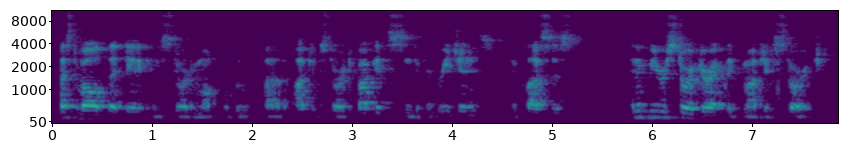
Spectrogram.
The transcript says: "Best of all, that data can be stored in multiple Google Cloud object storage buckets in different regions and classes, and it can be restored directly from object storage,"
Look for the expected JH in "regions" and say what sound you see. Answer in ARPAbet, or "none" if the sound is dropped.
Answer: JH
